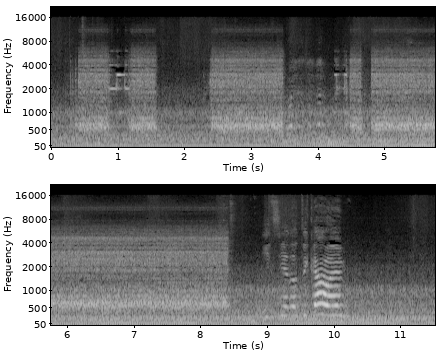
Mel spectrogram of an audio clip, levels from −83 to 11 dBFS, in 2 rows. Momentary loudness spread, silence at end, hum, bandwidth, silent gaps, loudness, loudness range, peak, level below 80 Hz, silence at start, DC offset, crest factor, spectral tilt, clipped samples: 8 LU; 0 s; none; 16.5 kHz; none; -17 LUFS; 4 LU; 0 dBFS; -26 dBFS; 0 s; under 0.1%; 16 dB; -5.5 dB/octave; under 0.1%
